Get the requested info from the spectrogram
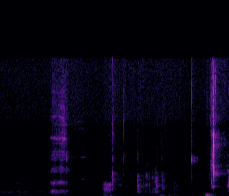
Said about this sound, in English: I'm getting a sip of my iced coffee.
